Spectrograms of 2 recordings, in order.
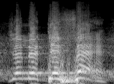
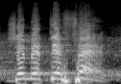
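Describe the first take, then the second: No difference in how they are said.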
